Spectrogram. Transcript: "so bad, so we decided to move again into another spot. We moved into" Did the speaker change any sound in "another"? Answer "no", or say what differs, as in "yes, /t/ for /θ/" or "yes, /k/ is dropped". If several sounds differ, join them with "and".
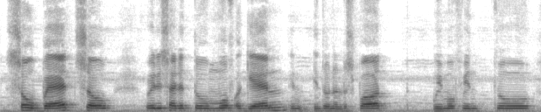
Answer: yes, /ð/ is dropped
